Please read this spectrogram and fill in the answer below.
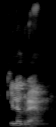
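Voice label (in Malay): "kilogram", Malay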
